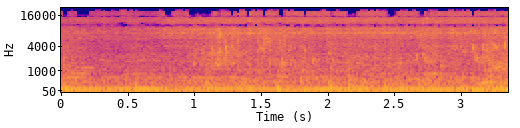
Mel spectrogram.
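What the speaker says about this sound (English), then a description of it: "Just rinse it properly, thoroughly, so all the bubbles goes everywhere." Tap water runs steadily into a kitchen sink being rinsed clean of a strong limescale cleaner, a continuous close splashing and hissing stream with no talk.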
